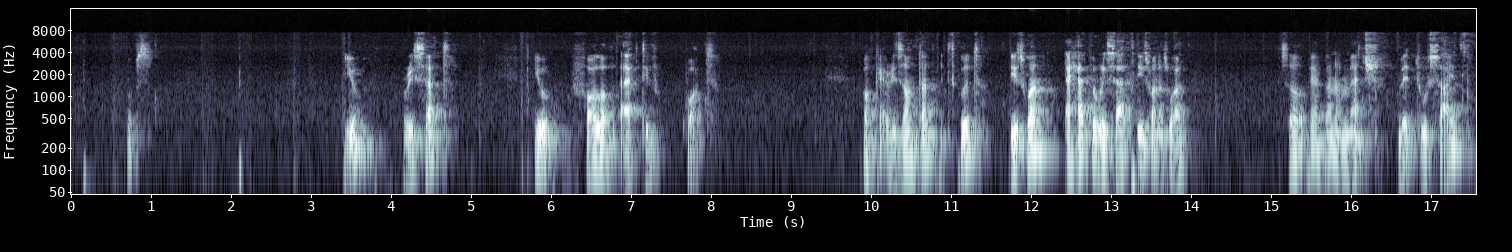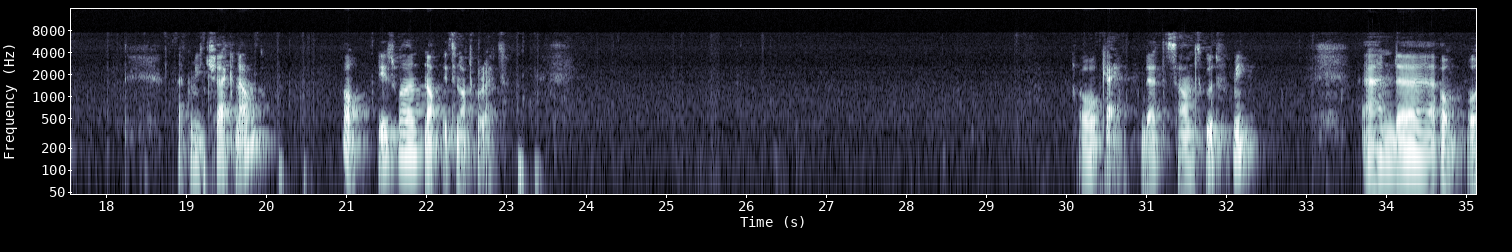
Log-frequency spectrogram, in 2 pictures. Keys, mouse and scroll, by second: 0.3 click, 2.3 shift+click, 4.6 u, 10.7 shift+middle click, 11.4 click, 14.4 u, 15.4 Tab, 15.8 scroll down 3, 16.0-17.0 middle drag, 17.0 scroll down 1, 17.2-18.4 middle drag, 18.4 click, 19.0 KP_Decimal, 19.6-24.2 middle drag, 24.2 click, 29.3-30.1 middle drag, 30.1 scroll up 1, 30.3-30.8 shift+middle drag, 30.8-31.6 scroll up 2, 31.6-32.7 middle drag, 32.7 scroll down 2, 32.9-35.1 middle drag.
